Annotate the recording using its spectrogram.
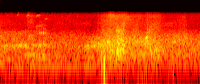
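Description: A quiet rustle with a single dull knock about a second in.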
